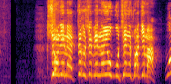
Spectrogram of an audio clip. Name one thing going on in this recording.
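A young man speaks loudly and with animation, close up.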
